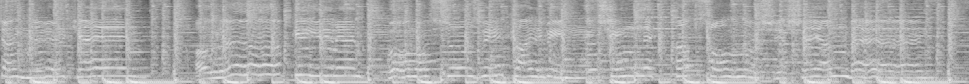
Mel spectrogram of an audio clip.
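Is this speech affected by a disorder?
No.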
